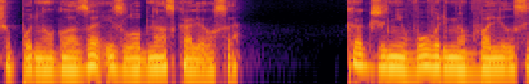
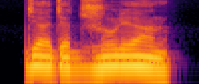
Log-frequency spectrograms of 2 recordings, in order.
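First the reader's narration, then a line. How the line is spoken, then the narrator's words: Through gritted teeth. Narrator (Russian): процедил Тиен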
